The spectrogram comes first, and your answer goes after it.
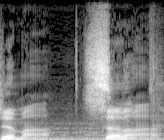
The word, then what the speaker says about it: Sima: Now, pronunciations, once again, are going to be hard because we haven't learnt them all yet, but it's Sima.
